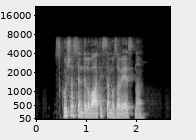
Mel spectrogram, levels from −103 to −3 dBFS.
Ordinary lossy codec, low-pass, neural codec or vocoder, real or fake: none; 7.2 kHz; none; real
